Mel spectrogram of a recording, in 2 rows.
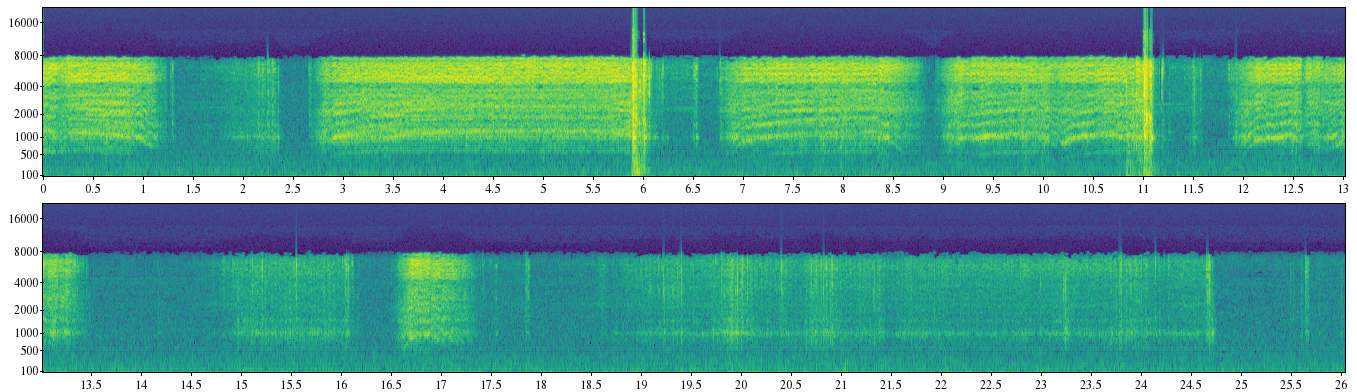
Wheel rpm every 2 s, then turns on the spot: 70, 90, 150, 80, 90, 70, 60, 10, 20, 20, 20, 20, 10.
14-16 18-26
